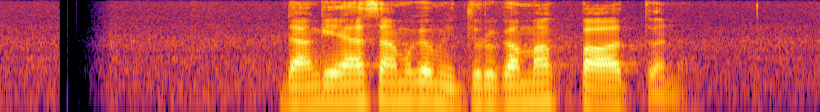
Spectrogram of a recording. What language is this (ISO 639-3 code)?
sin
